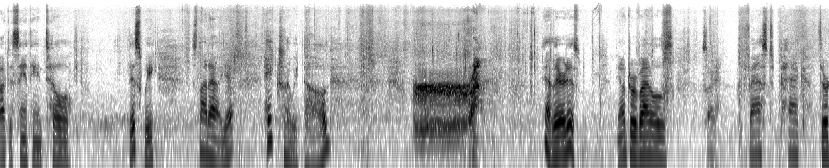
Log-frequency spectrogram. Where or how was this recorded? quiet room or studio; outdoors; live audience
outdoors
